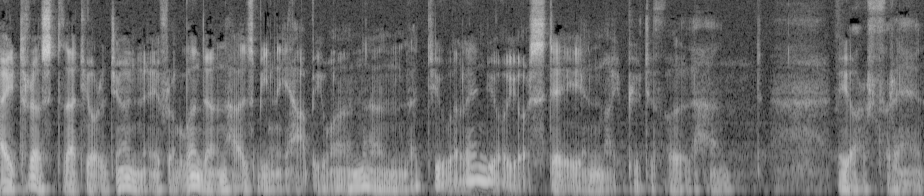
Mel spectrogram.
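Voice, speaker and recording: A man whispering in a put-on character voice at a very slow pace. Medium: read story. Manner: formal, measured.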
